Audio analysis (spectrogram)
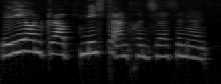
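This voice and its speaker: Bossy kid big sister, radio play, really high voice, snappy and secretive. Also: female voice, measured pace, fairly bright tone, soft background music. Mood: defiant, annoyed. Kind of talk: German radio drama acting.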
